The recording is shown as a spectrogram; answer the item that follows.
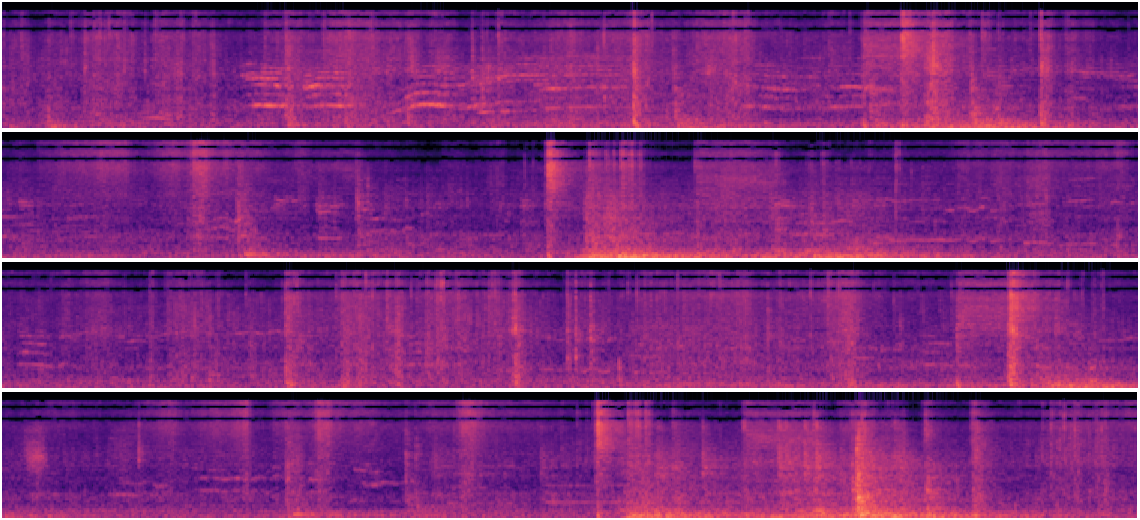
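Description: Quilts and large plastic packing bags being handled: irregular rustling and soft thuds, loudest about a third of the way in and again near the end, with voices in the background.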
